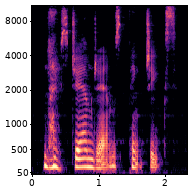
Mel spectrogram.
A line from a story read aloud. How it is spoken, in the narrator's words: snorted, saying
